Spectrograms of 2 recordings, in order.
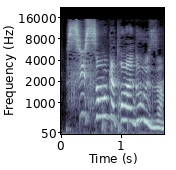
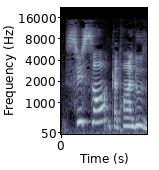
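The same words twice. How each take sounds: First: High, slowed announcement of the number; excited call. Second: Said in the usual way. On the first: Real, not acted. Calls out drawn number.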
